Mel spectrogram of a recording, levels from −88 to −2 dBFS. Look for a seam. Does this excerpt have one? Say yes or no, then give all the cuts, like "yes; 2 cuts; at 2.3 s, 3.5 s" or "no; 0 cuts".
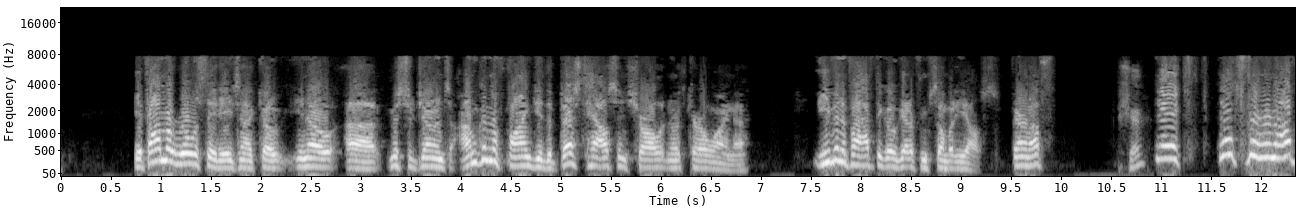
no; 0 cuts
